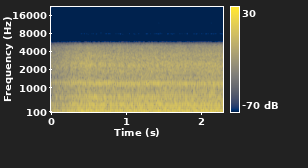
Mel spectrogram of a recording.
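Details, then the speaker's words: 1991 Mazda MX-5 Miata after new catalytic converter installed, just started and not yet warmed up: steady even idle with smooth low beat, no ticking or puffing and no leaks at the exhaust flanges. "Alright, I got it running now, in case you can't hear it. And there's no leaks around any of the flanges right now, so that's good."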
